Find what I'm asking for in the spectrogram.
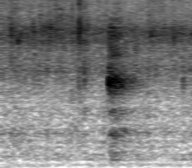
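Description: Onions frying in a pan until golden brown, a soft steady sizzle with a short stir or scrape near the end, alone and fairly quiet.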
